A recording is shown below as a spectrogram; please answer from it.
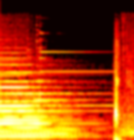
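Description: The held, bell-like chord of an intro music sting rings out and fades away over about a second and a half. A short click follows near the end.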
